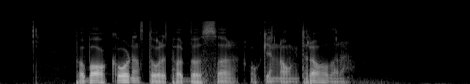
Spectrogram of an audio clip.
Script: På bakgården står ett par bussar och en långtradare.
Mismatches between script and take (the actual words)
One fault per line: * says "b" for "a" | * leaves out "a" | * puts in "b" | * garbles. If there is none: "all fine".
all fine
